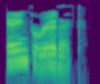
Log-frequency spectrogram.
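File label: "anchoritic", English, British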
